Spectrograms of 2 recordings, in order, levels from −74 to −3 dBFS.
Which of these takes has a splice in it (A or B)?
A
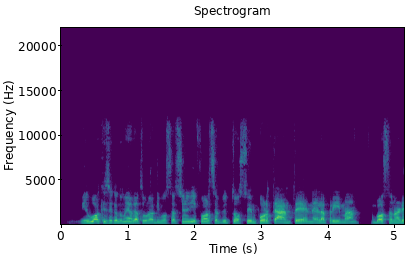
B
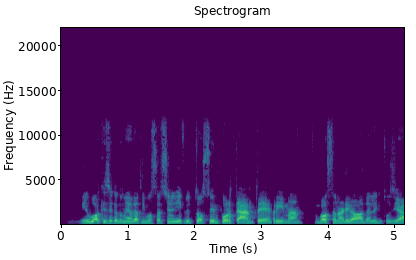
B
